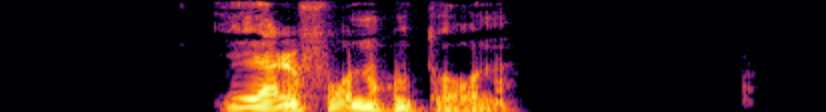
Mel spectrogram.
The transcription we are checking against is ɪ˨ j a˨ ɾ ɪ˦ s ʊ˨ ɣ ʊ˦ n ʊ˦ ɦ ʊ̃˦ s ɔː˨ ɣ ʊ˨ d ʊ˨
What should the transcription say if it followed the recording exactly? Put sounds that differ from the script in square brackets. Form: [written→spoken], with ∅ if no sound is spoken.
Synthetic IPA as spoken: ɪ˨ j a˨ ɾ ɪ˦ [s→f] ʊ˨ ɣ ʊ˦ n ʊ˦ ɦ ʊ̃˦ [s→t] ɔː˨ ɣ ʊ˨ [d→n] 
